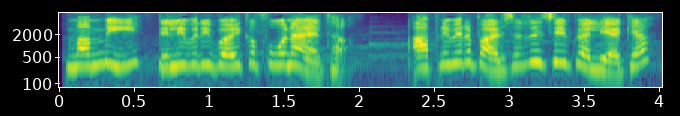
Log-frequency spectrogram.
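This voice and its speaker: A woman's voice: high-pitched, a little fast, faint music behind, natural voice. A woman voicing a spoiled young college daughter in a cartoon, whiny and petulant.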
